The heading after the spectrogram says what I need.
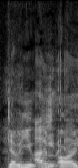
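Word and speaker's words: wergh: W-E-R-G-H. You know, listeners, you miss out by not seeing the expression that Mark just made trying to pronounce that word. it's an aspirated G, so werg.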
